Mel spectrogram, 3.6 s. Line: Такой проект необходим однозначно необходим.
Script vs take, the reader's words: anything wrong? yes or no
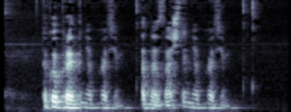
no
